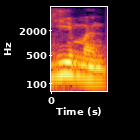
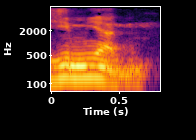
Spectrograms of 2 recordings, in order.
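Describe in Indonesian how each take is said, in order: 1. Kata itu diucapkan tanpa bunyi y. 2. Kata itu diucapkan dengan bunyi y. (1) "Bukan himan" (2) "tapi himyan"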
